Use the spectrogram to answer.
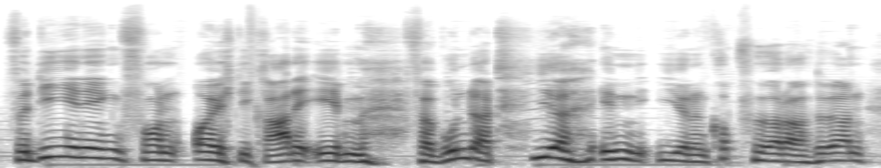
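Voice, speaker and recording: Hoarse, raspy man with a cold. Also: a little high, lively intonation, moderate pace, a little mellow, faint music behind. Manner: ranting, emphatic. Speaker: YouTube host. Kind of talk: casual vlog talk to viewers.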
